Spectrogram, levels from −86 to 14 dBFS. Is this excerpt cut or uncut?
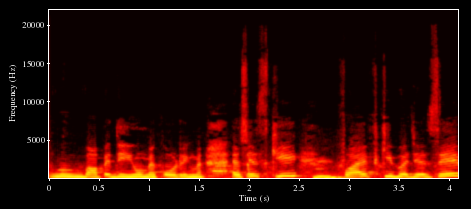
cut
